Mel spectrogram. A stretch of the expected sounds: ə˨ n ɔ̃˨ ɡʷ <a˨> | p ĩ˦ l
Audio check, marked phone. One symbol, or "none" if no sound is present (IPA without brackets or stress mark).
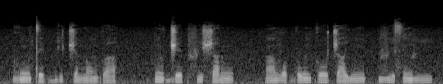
a˨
